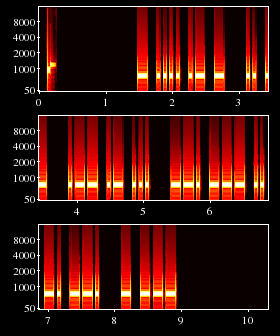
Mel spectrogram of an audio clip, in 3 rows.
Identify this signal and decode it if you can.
Morse code, heard as a keyed tone, about 25 wpm, 700 Hz. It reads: THAT IT WAS GOING TO
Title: Sets of 5 Words Encore2 25wpm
